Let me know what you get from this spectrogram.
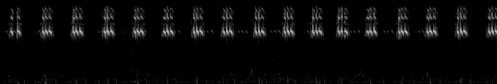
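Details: A field cricket (Gryllus campestris) at La Brenne, France, on 20 May 2011 at about 22:14 at night. It sings loud, shrill chirps repeated steadily about three times a second.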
